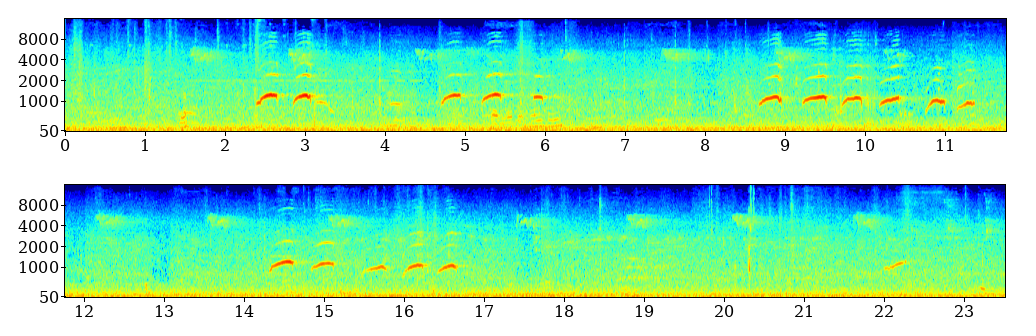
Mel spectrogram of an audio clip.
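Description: Baby macaque crying for its mother: short, high cries that each rise and then fall. They come in bursts of two to five, and the loudest pair is about three seconds in.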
